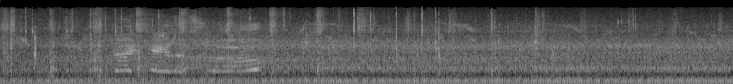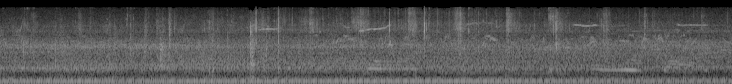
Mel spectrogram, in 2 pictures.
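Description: Horses' hooves beating on a soft dirt arena as they trot and canter, over a steady low hum. A voice is heard briefly in the first two seconds.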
